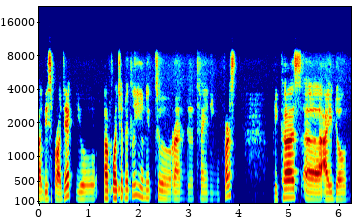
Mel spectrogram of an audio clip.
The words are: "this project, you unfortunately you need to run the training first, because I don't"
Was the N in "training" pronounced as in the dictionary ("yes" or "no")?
yes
